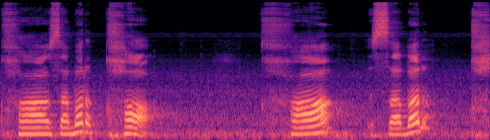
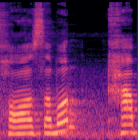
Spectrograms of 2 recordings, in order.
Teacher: খ খ হরফের উপরে আমরা যখন জবর দিব তখন তার উচ্চারণ হবে খ জবর খ, খ জবর খ। এখানে খ জবর খা পড়া যাবে না, খ জবর খ পড়তে হবে। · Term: মোটা হরফ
